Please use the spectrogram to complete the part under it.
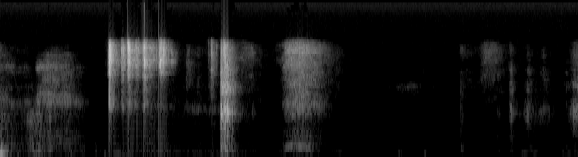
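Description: Three purple dice rolling and clattering in a few sharp bursts of rattling clicks, with short gaps of near silence between them.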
